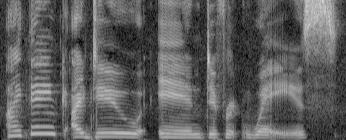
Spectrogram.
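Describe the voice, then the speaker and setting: A woman's voice: on the low side, wildly swooping pitch, takes it slowly, warm tone. A young adult woman co-hosting a podcast, talking in a casual but analytical, thoughtfully academic way. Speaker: podcast co-host.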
